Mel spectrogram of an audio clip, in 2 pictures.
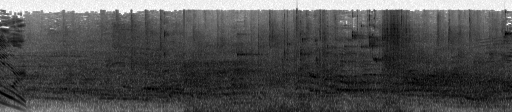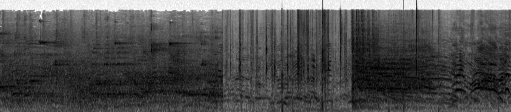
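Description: Basketball game sound in a gym hall: a crowd of spectators yelling and cheering over a bouncing ball. It dips briefly about three quarters of the way through, where sharp knocks stand out.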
